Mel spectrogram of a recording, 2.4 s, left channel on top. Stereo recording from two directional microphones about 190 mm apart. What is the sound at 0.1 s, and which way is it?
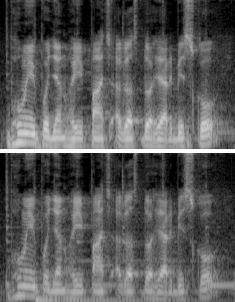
Speech, 20° left (ahead or behind).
